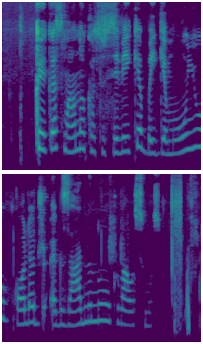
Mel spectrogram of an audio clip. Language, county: Lithuanian, Vilnius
